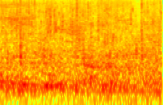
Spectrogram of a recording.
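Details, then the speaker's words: Steady hissing, splashing water spray rinsing breakfast debris from a calm horse's mouth held open by a speculum before a dental exam. "he's just chillin so we're gonna rinse him whatever's in there from the breakfast"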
